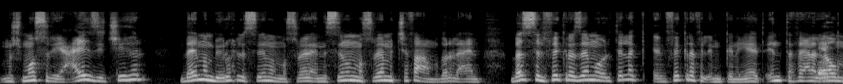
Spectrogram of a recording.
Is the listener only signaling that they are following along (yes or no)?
no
